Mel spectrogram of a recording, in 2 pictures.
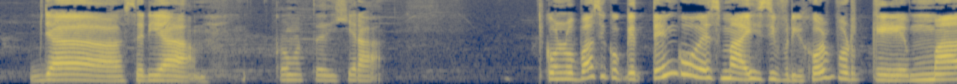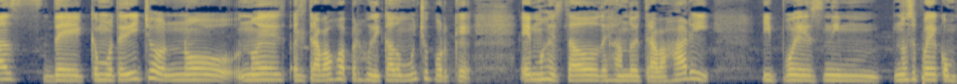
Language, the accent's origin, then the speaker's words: Spanish; Chicomuselo, Chiapas, Mexico; Pues de barrio Vado Ancho, municipio de Chicumocelo, Chiapas.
